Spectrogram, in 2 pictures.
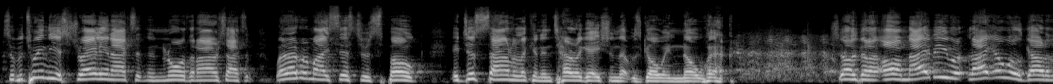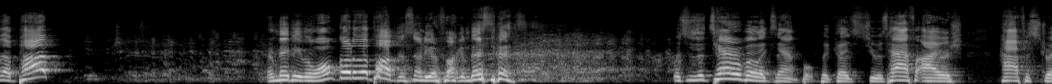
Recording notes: During a special edition of The Narrators at High Plains Comedy Festival last September. During a special edition of The Narrators at High Plains Comedy Festival last September.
